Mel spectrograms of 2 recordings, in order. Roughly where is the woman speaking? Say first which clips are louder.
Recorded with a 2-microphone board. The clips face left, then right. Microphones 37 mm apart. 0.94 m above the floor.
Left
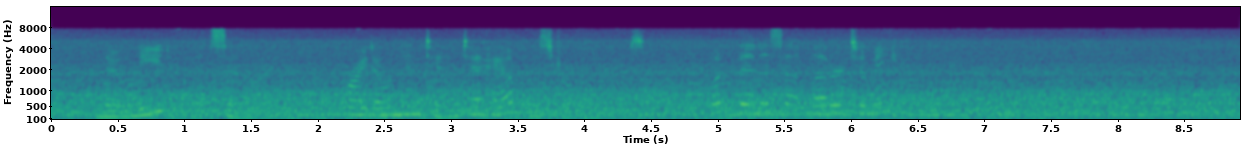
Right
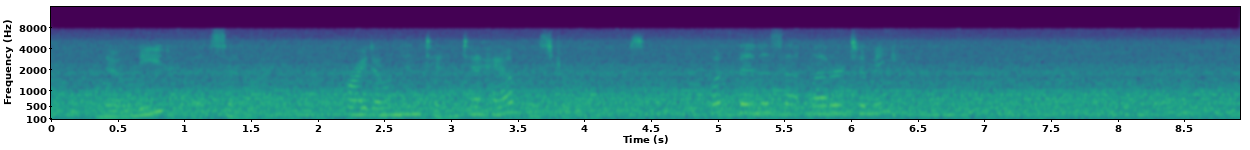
Right 2 dB; centre.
